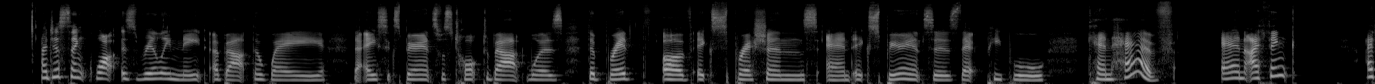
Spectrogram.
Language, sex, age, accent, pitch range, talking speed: English, female, 10-29, Australian, 225-300 Hz, 135 wpm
